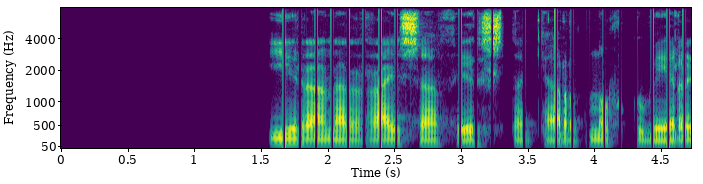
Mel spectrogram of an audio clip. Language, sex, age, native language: Icelandic, male, 30-39, Icelandic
